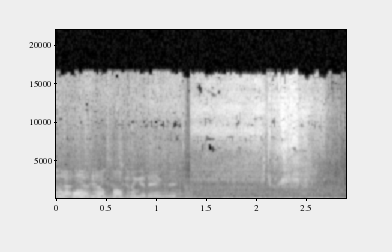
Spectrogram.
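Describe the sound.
A person speaks briefly, then a wild-caught python used as a training snake for a python-catching class on a front lawn lets out a loud, sustained hiss, a breathy rush of air that continues to the end over low rumbling background noise.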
